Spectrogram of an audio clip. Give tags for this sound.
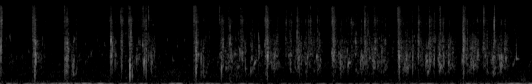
hihat water hit

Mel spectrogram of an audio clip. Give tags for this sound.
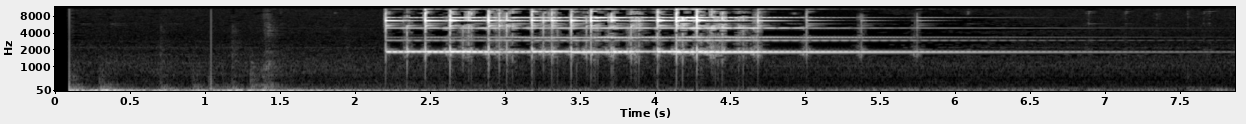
ring Bell

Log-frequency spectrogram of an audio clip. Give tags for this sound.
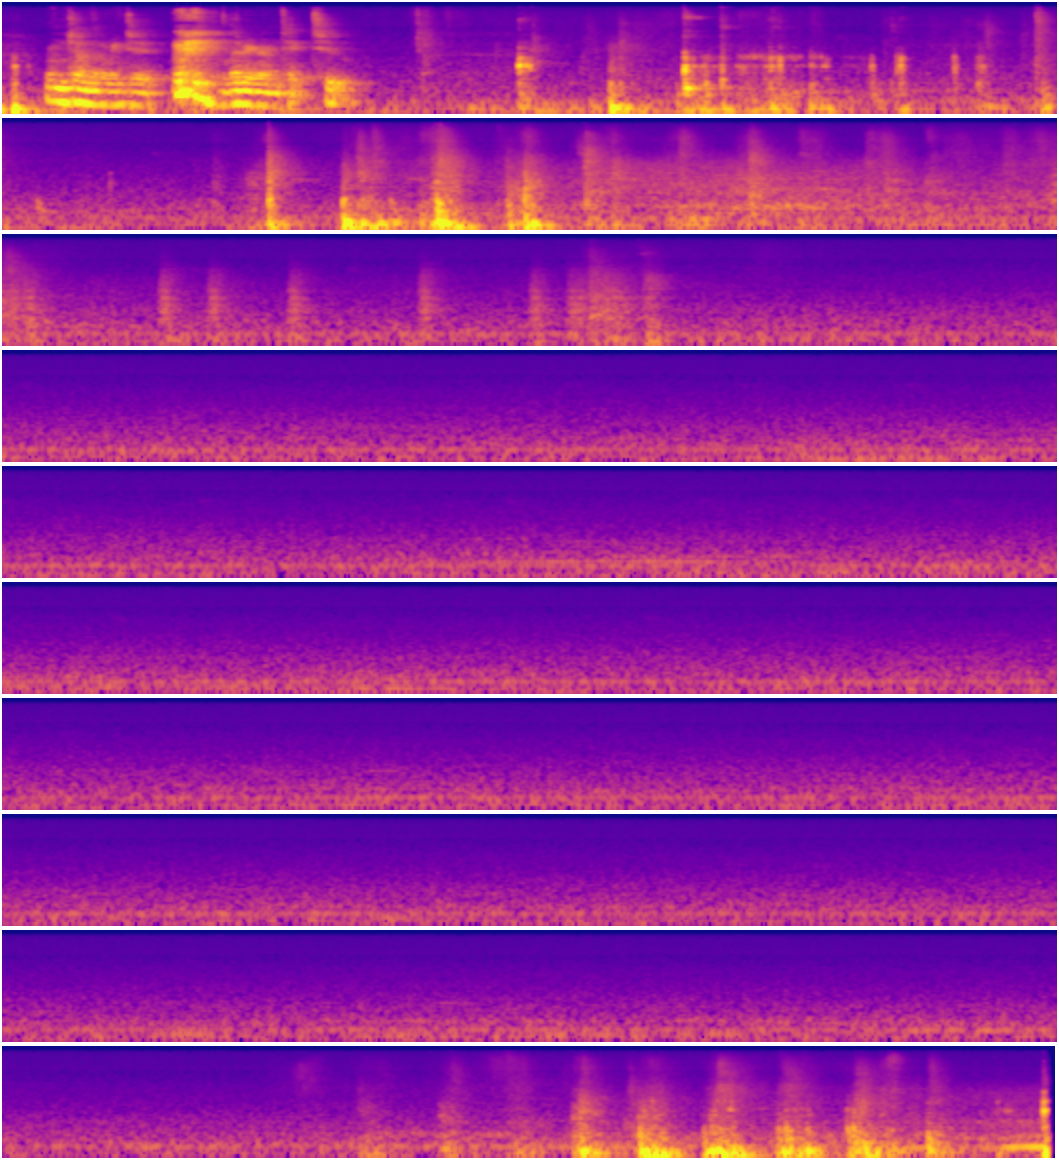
roomtone field-recording interior house

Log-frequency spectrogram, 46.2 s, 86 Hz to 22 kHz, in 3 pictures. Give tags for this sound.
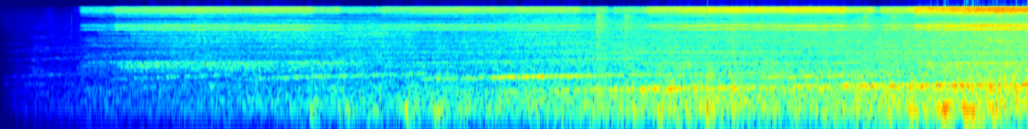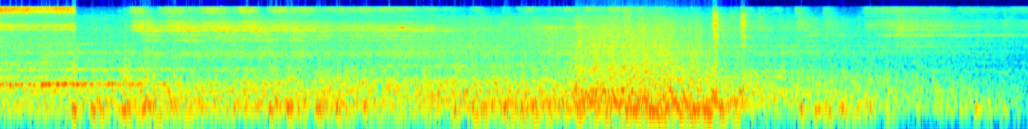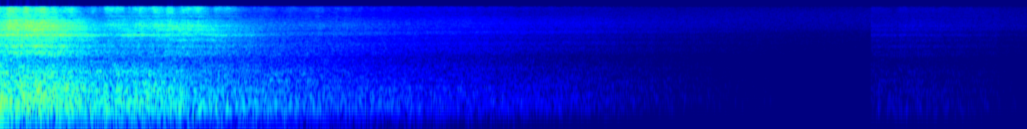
1600 amsterdam Class diesel freight locomotive NS Railon spoorwegen station train

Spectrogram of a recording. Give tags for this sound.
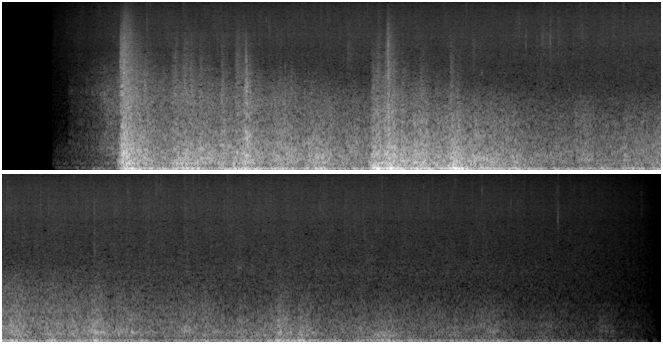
filed rain recording thunder weather

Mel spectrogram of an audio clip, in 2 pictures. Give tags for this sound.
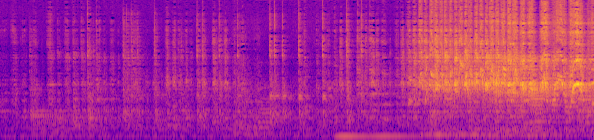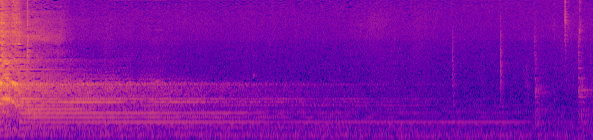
acoustic effect fx horror industrial piano sound soundboard sound-effect

